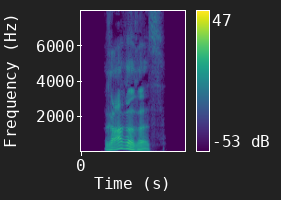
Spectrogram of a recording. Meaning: strong/mixed nominative/accusative neuter singular comparative degree of rar
- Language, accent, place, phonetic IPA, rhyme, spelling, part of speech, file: German, Germany, Berlin, [ˈʁaːʁəʁəs], -aːʁəʁəs, rareres, adjective, De-rareres.ogg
